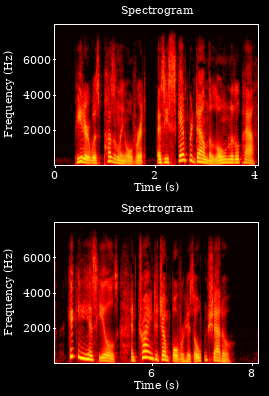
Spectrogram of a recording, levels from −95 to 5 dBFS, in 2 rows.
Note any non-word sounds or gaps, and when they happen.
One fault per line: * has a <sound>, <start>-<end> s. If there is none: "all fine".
* has a dropout, 7.0-7.0 s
